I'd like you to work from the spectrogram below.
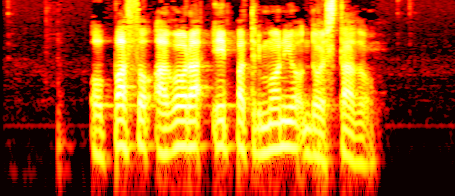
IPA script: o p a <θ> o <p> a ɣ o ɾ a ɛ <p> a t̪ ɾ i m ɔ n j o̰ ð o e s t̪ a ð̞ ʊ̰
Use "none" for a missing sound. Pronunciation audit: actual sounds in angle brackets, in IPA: θ, ʔ, p

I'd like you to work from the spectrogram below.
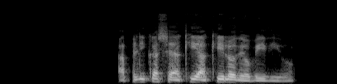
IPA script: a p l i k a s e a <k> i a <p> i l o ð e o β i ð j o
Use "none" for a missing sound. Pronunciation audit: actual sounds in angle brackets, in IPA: k, k

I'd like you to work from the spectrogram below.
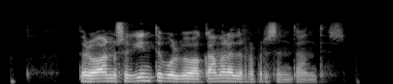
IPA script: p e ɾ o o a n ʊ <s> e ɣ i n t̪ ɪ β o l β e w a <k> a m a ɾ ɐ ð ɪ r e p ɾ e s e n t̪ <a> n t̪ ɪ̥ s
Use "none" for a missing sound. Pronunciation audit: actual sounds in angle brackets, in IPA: s, k, a

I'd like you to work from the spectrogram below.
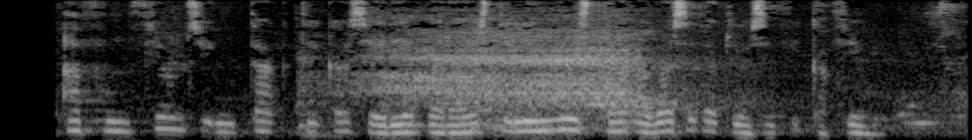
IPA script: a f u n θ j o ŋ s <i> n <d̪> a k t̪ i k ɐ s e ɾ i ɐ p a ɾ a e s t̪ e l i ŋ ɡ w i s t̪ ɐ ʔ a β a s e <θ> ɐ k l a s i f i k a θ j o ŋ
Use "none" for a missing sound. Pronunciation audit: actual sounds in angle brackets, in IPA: i, t̪, ð

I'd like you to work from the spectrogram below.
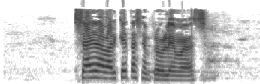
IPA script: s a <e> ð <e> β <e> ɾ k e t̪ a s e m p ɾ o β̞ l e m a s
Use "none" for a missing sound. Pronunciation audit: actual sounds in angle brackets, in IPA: e, a, a

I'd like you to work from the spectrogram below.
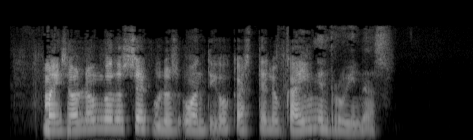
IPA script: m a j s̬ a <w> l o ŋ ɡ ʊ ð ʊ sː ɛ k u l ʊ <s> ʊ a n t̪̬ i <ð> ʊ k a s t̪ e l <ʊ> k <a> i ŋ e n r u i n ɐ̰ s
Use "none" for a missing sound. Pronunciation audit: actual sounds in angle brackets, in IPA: w, s, ɣ, ʊ, a

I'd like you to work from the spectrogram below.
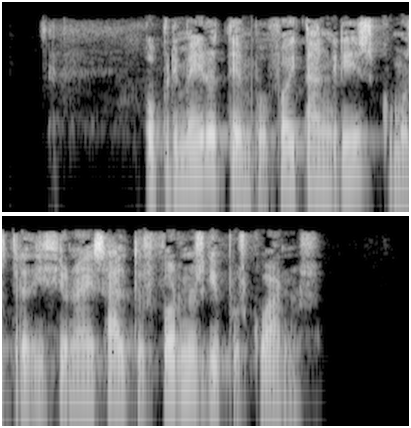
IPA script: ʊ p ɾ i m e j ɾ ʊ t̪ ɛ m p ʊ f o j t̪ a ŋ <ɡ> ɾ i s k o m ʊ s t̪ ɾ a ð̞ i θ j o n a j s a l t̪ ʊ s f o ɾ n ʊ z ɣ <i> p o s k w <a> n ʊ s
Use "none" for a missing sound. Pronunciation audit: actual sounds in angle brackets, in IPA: ɡ, i, a

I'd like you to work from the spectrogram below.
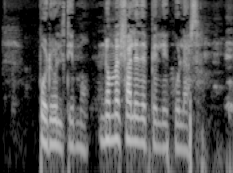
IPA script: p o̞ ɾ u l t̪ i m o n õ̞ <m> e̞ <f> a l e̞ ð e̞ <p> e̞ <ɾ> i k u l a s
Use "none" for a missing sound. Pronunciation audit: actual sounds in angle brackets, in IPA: m, f, p, l

